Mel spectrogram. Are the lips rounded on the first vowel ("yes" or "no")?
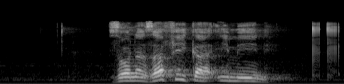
yes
